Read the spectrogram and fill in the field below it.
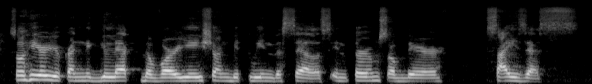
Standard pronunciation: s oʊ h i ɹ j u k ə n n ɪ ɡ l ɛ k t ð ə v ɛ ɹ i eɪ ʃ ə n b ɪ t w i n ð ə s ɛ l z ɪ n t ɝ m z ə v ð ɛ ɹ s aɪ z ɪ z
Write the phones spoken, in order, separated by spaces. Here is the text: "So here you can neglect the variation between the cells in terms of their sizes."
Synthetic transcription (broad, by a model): s oʊ h i ɹ j u k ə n n ɪ ɡ l ɛ k t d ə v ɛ ɹ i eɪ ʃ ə n b ɪ t w i n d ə s ɛ l s ɪ n t ɝ m s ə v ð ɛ ɹ s aɪ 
